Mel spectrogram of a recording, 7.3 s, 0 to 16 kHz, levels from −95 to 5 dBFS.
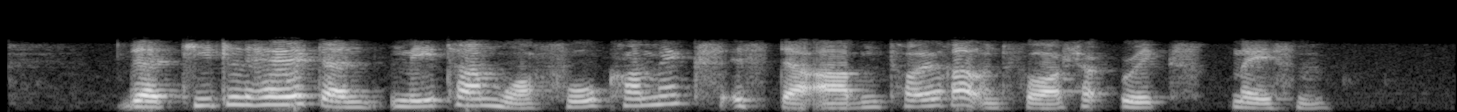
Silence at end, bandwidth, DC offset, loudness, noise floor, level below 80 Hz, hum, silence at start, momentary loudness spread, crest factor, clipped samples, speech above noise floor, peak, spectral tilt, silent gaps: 0.7 s; 4.2 kHz; under 0.1%; -17 LUFS; -63 dBFS; -64 dBFS; none; 0.6 s; 13 LU; 16 dB; under 0.1%; 47 dB; -2 dBFS; -10 dB/octave; none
